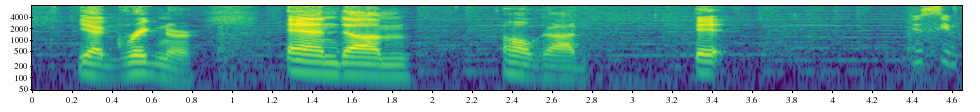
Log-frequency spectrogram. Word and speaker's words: Grignr: Grigner. How do you spell it? Grign and then R. And all of a sudden he's like, vowels are optional. Just, you know, Okay. an R. Yeah, Grigner.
